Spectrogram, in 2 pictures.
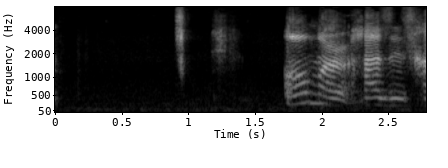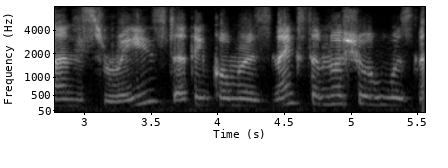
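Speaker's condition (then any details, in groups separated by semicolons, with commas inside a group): No condition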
